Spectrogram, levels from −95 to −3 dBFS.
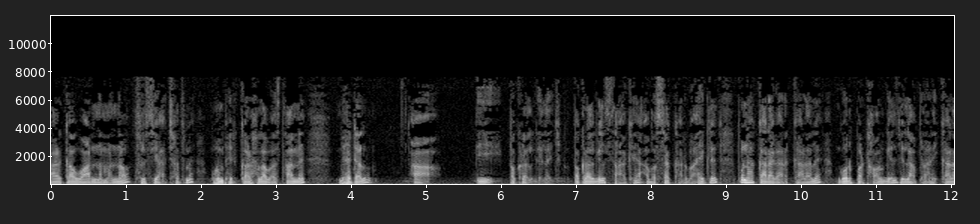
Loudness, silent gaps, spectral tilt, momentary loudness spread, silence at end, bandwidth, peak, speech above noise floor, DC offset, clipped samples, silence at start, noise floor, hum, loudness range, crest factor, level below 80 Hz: -32 LUFS; none; -7.5 dB/octave; 11 LU; 0 s; 8 kHz; -12 dBFS; 30 dB; under 0.1%; under 0.1%; 0 s; -61 dBFS; none; 4 LU; 20 dB; -56 dBFS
